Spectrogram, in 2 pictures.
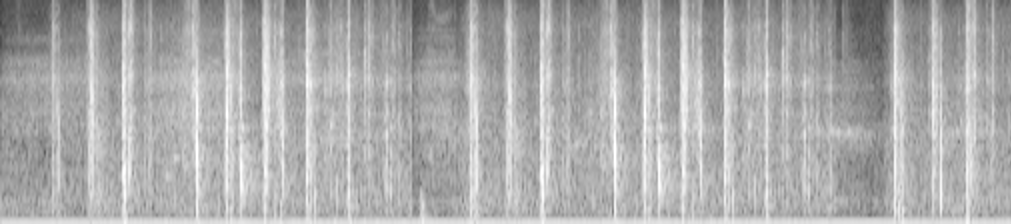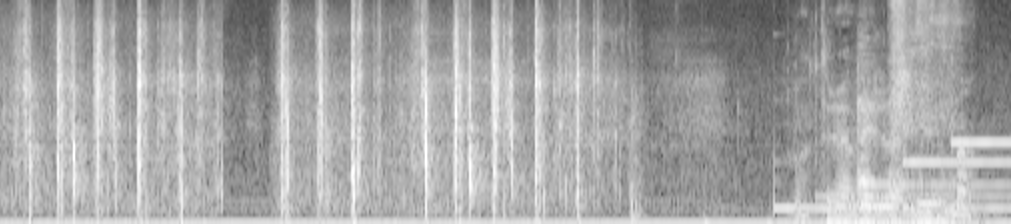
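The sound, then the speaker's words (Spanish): Playing cards are shuffled by a fortune teller in several runs of rapid, crisp riffling clicks separated by short pauses. A steady low hum sits underneath, and a brief tonal sound closes the sequence. “Las mismas cartas, y ahora sí las has barajeado”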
